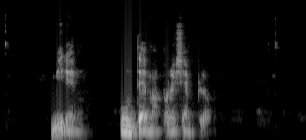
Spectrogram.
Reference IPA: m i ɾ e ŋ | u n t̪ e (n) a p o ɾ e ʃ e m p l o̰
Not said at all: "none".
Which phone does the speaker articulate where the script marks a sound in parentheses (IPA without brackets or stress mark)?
m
